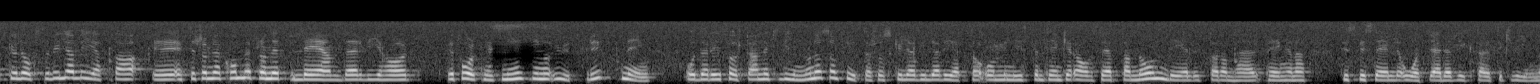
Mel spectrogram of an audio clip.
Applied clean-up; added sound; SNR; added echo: neural mask model Resemble Enhance denoiser.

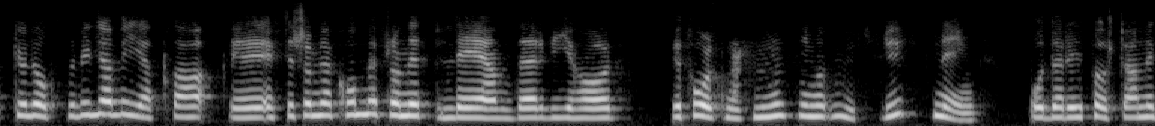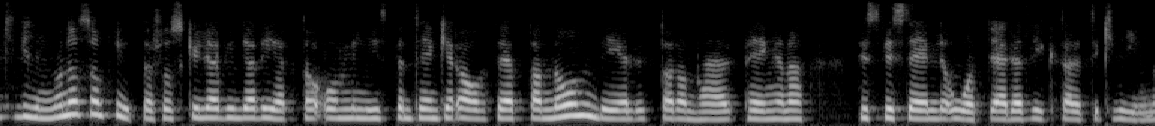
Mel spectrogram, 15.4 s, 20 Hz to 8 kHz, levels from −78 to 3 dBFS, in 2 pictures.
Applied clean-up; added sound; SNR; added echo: neural mask model DeepFilterNet 3.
